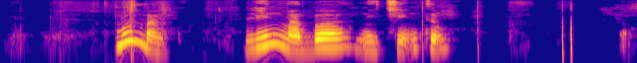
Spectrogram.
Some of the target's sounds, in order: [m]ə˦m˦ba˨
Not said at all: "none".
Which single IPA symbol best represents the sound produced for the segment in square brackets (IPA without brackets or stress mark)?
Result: m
